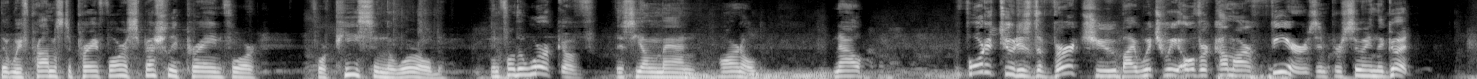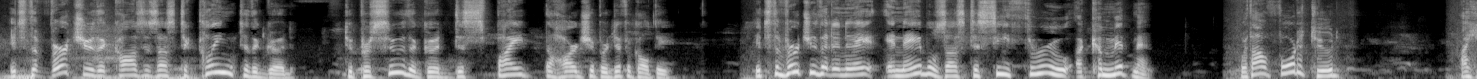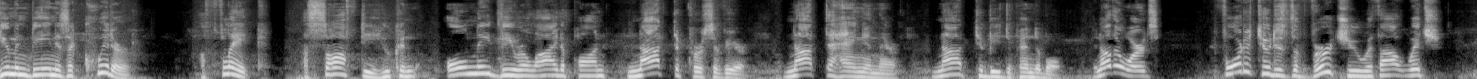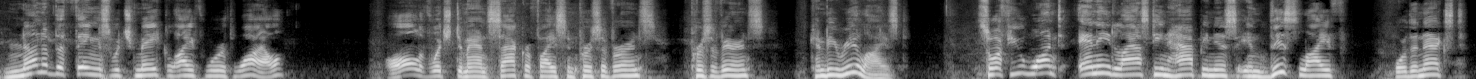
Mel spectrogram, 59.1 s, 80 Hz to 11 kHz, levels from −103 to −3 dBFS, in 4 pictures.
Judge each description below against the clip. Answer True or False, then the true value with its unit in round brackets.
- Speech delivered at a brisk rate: False (145 wpm)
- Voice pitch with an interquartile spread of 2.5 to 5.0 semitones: False (5.4 semitones)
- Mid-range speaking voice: True (180 Hz)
